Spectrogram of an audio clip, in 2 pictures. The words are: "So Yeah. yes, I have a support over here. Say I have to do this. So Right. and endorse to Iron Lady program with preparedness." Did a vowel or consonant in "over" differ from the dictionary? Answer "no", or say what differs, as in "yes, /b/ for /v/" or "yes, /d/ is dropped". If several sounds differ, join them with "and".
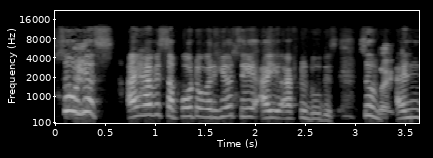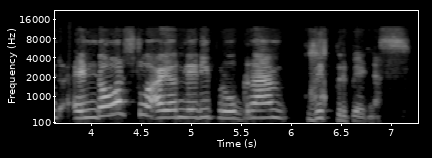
no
